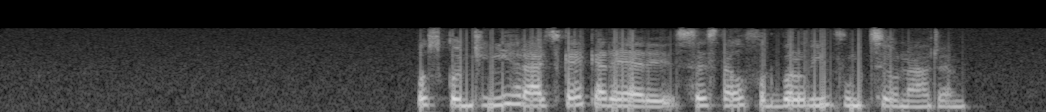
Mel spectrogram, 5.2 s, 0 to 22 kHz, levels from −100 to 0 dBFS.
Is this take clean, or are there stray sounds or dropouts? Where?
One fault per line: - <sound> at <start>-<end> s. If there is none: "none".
none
